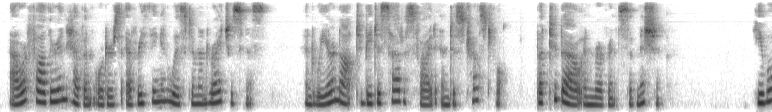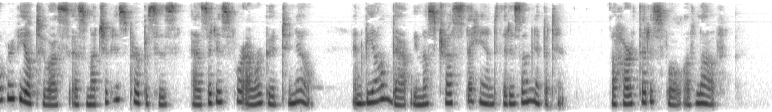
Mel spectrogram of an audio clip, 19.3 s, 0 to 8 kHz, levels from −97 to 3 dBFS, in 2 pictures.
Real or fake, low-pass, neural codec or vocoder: real; 7.2 kHz; none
